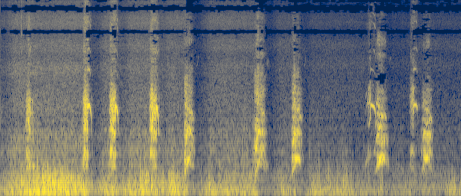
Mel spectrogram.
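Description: Australian Cattle Dogs give sharp, insistent barks in quick, uneven bursts, demanding a swim.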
